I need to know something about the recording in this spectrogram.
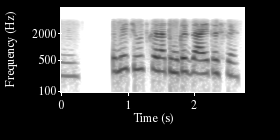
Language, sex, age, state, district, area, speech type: Goan Konkani, female, 30-45, Goa, Quepem, rural, conversation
